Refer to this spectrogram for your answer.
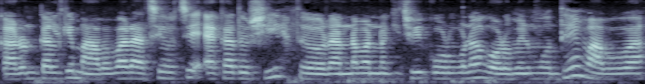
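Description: A woman, chatting quickly and casually to her viewers while vlogging at home. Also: medium pitch, level tone, fairly bright tone, slight background noise. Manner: rapid chatty talk with fillers. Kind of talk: casual vlog chat to viewers.

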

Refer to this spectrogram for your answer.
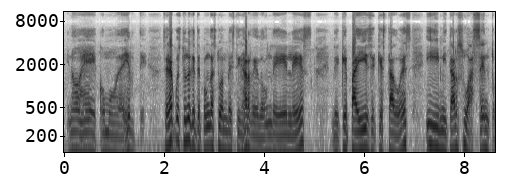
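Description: A man teaching voice impressions in a casual, chatty way. He speaks quickly, often asks the viewer whether they are following along, and keeps his voice at a middle pitch. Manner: quick, chatty delivery with frequent check-ins to the viewer. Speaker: voice impression youtuber. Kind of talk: casual tutorial.

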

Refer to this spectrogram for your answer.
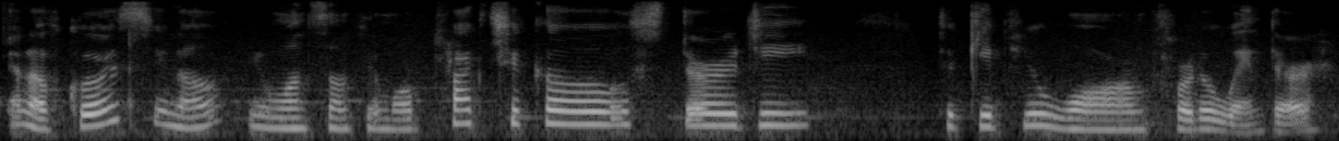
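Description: Inside a large shoe store, a woman shopping vlogger chats casually to viewers and muses aloud as she browses. Her medium-pitched voice is animated and measured, with vocal fry and a darkish tone; the highs are cut off and faint store noise sits in the background.

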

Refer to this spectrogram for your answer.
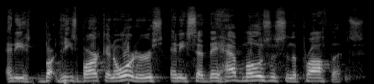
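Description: Casting note: male preacher, high voice, folksy storyteller, acts out voices in the stories he tells. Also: fairly even intonation, normal speed, darkish tone. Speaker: guest preacher. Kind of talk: sermon. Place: church.

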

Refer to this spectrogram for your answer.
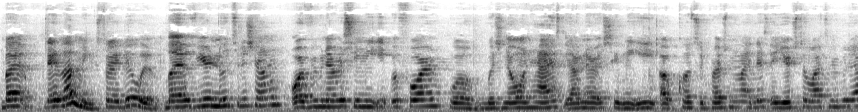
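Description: Young woman vlogger, low voice, casual frank chatter while chewing, echoey room. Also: fairly bright tone, a little hiss or hum. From Florida, USA. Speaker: mukbang vlogger. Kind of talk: casual chat while eating.

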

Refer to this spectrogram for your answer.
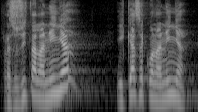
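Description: Bright-voiced animated male preacher. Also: high voice, fast. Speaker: pastor. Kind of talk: sermon. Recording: long hall reverb.

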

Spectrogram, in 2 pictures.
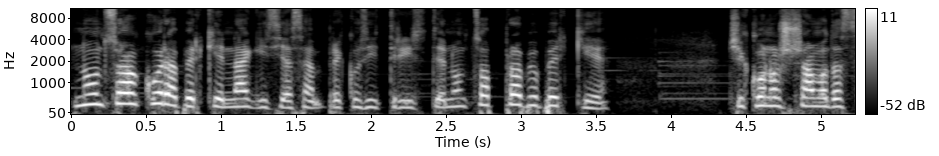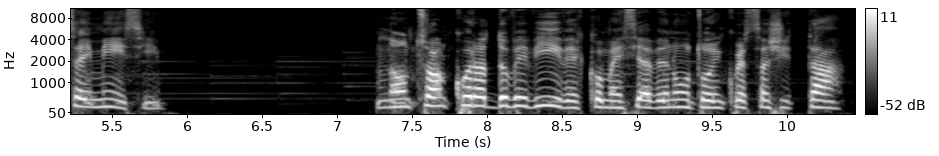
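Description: Woman, fairly high voice, reading game narration aloud, expressive, faint music behind. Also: normal speed, dry recording. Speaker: gamer reading a visual novel aloud.

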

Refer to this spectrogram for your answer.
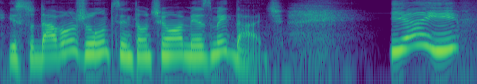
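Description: A parenting educator talks on a podcast, telling stories with animated energy. Her voice is high and swings widely in pitch. The sound is close and dry. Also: fairly quick, dry recording. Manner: animated storyteller, acts out voices. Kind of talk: casual podcast chat.

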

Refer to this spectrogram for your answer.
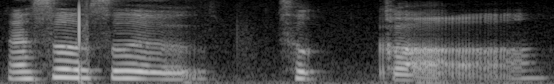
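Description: Extremely slow and creaky, with a fairly high pitch, a young idol livestreamer from Kochi, Japan, chats in Tosa dialect and responds to comments. Her soft voice occasionally sinks into a whisper.

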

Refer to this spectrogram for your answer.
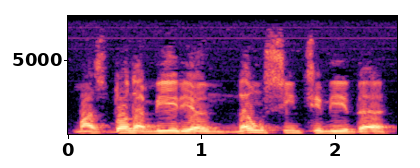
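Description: A man's voice: fairly low pitch, normal speed, darkish tone, poor audio. A man reading campaign ad voice-over in a grave, urgent, warning tone. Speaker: campaign ad announcer. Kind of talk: dramatic voice-over narration.

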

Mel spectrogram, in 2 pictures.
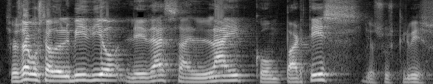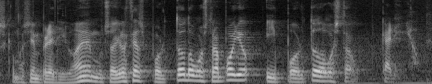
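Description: A man with a Spanish accent teaching a language lesson to camera, expressive and often checking in with "¿vale?". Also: on the high side, moderate pace, few pauses. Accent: Spain. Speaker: Spanish teacher, channel host.

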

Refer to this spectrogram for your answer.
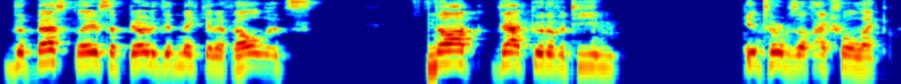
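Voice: medium pitch, fairly even intonation, normal speed. Rambling explainer full of fillers. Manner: explains at length with many fillers and restarts. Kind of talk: casual chat.

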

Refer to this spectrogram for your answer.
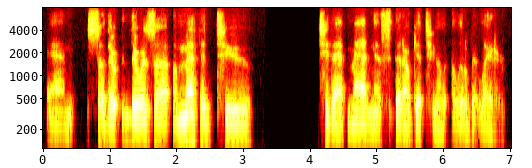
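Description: A man's voice: mid-range voice, steady tone, a little slow, darkish tone, breathy edge, lo-fi sound. A man presenting a workflow over slides in a webinar, talking casually with many fillers and restarts. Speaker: multimedia producer presenting.

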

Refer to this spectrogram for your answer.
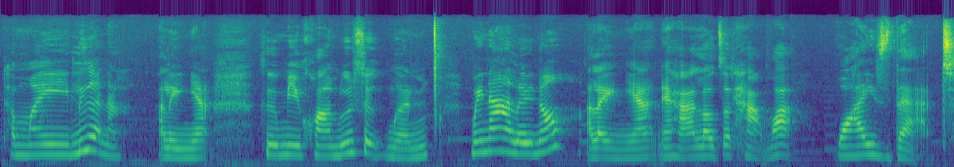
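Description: A woman hosting a casual English lesson, chatting in a lively way and mixing English phrases into her explanations. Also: mid-range voice, normal speed, faint music behind. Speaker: English teacher and channel host.

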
